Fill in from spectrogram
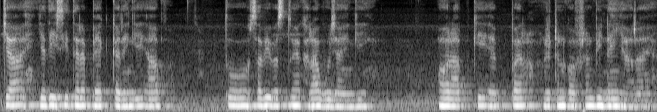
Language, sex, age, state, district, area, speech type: Hindi, male, 18-30, Madhya Pradesh, Hoshangabad, rural, spontaneous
